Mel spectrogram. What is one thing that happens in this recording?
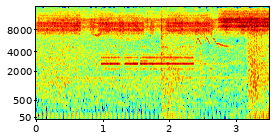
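Short soft electronic tones beep.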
